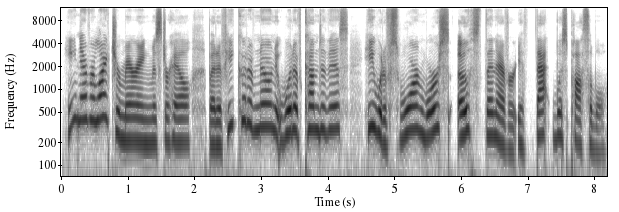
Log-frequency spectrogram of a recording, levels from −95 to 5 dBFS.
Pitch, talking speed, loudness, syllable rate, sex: 260 Hz, 225 wpm, -19 LUFS, 5.1 syllables/s, female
